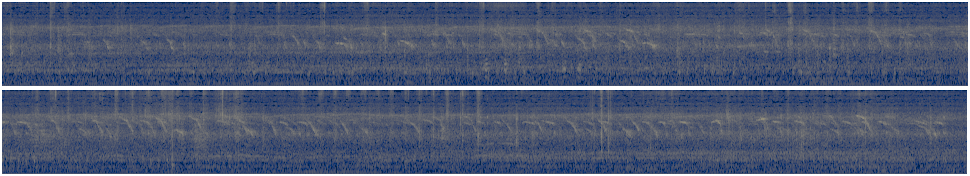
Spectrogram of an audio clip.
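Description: Faint, continuous bird chirping: many short, high, falling chirps a second, with a low steady hum underneath.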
